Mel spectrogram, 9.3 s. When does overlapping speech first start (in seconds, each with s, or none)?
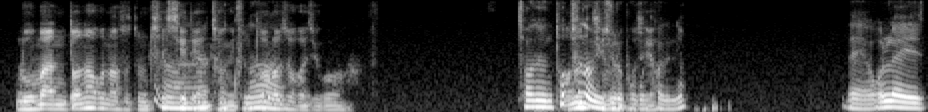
1.6 s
